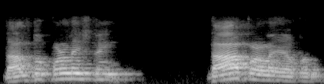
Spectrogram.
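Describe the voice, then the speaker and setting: This brisk, gravelly, high-pitched man gives patient Quran reading lessons over a call, stretching out every letter and encouraging his student onward. Corrections come gently, with repetition until the point lands. The sound is roomy and a bit dull, in a lo-fi way.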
